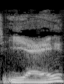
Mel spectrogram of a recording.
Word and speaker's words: Ye: I'm sorry, I think I said Ye before, but it's pronounced Yay.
